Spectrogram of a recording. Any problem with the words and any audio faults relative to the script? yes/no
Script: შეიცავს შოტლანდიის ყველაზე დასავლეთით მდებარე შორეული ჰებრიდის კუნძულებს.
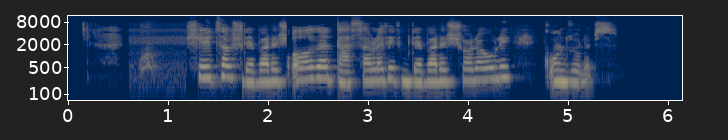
yes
